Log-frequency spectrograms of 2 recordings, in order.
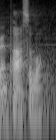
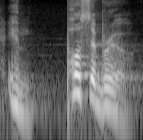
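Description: First: Said in the usual way. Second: Slow, hammed-up Japanese accent; mock Japanese accent. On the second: Preacher mocking our reaction to "perfect", mock Japanese accent. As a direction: draw it out in a joke Japanese accent. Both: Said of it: "which is Japanese for impossible".

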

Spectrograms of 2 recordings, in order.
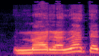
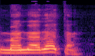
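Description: First: Maranata said correctly, ma-ra-na-ta. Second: Manarata with the syllables swapped, ma-na-ra-ta; botched Maranata. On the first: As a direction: say Maranata with the syllables in the right order. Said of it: "en vez de decir Maranata, dice Manarata". (Maranata pronunciado correctamente, ma-ra-na-ta) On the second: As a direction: trip over it as a slip of the tongue, Manarata. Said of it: "en vez de decir Maranata". (Manarata, sílabas cambiadas por error) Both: Shown as a demonstration.

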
